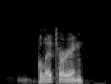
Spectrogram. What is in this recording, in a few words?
"glittering", english; adjectives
